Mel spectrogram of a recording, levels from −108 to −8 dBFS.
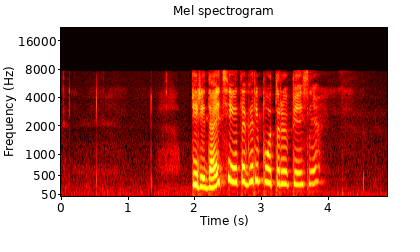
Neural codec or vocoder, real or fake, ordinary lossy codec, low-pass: codec, 16 kHz, 8 kbps, FunCodec, trained on LibriTTS, 25 frames a second; fake; none; none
